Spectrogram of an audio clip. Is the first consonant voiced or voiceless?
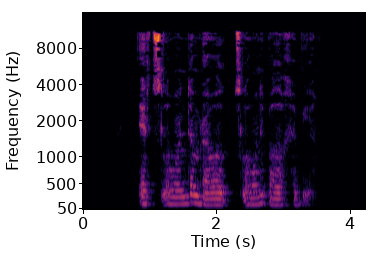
voiced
